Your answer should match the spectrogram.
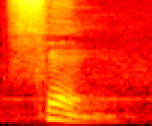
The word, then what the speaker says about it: phone: Cuando te encuentres con la formación PH, has de recordar que se pronuncia como si fuese una F, así de fácil y sencillo. Ejemplo, phone, se lee phone, que es teléfono, phone.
